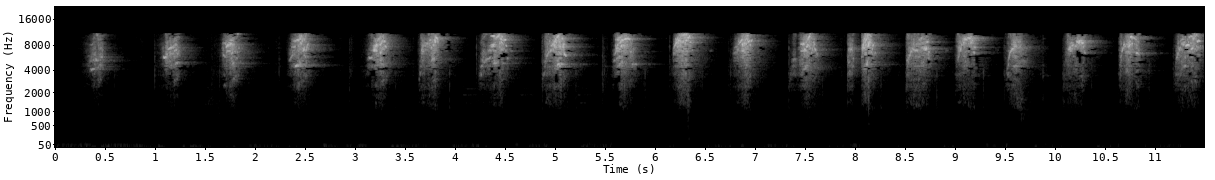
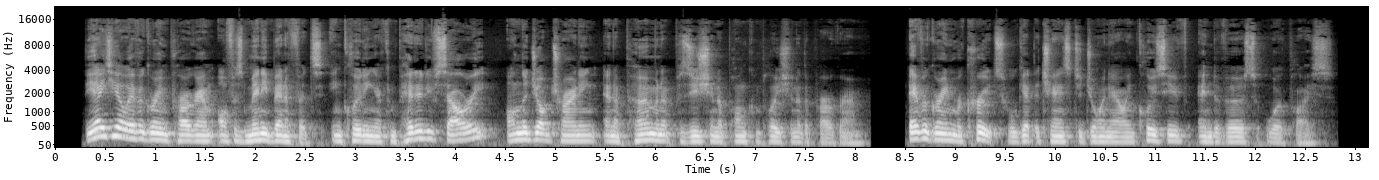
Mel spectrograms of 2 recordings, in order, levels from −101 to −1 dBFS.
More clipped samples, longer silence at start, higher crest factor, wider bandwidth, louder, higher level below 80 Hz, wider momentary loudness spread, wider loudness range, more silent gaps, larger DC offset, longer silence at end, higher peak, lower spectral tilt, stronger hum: neither; about the same, 0.35 s vs 0.3 s; first, 24 dB vs 14 dB; second, 11.5 kHz vs 16.5 kHz; second, -29 LUFS vs -16 LUFS; second, under -90 dBFS vs -44 dBFS; first, 15 LU vs 12 LU; about the same, 4 LU vs 4 LU; second, none vs 8.16-8.50 s; neither; second, 0 s vs 0.4 s; second, -10 dBFS vs 0 dBFS; second, 11 dB/octave vs -6 dB/octave; neither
